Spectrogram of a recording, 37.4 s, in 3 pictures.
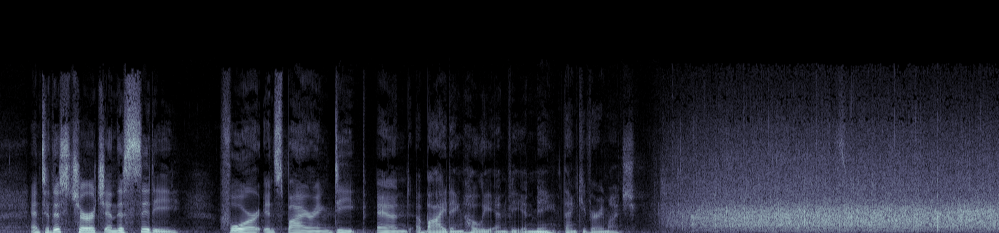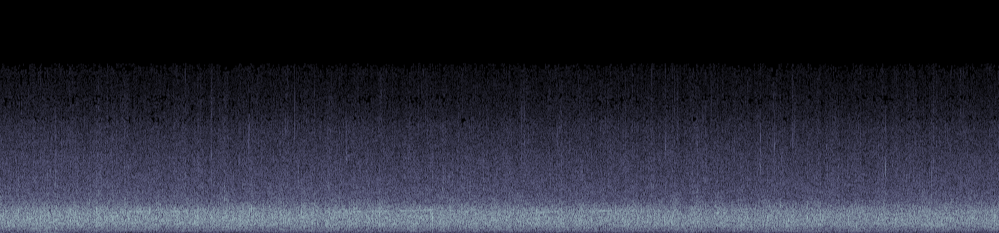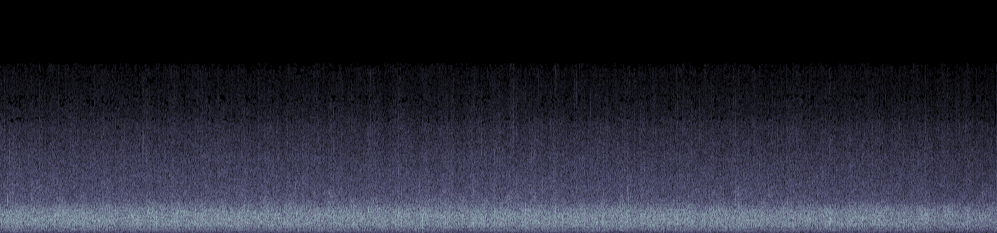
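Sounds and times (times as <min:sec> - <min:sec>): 
speech: 0:00.4 - 0:08.4
large audience applause in a packed church sanctuary: 0:08.2 - 0:37.4.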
